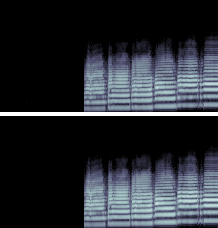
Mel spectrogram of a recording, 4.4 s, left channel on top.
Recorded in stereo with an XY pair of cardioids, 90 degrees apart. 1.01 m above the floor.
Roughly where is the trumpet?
Ahead right.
